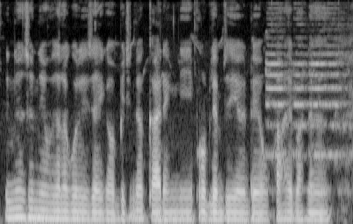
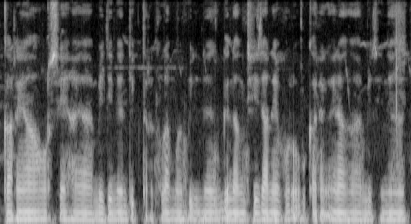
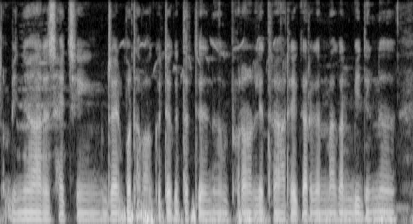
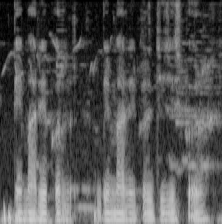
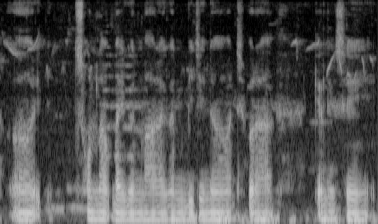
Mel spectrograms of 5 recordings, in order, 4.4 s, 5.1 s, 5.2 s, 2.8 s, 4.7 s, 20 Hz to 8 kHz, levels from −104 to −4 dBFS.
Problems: low volume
